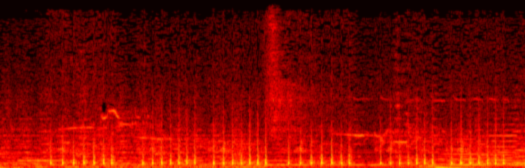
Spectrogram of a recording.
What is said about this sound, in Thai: นกกันทคลากะไม่ฟังที่นกคธิรวริยะบอกมันลงมือใช้จะงอยปากเจาะต้นตะเคียนอย่างสุดแรงเกิดเสียงดังก้องป่าไปหมด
